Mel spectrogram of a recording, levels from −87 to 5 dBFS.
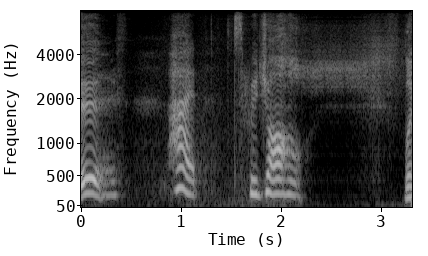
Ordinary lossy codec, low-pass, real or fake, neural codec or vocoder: none; none; fake; codec, 16 kHz, 0.5 kbps, X-Codec, HuBERT features, trained on LibriSpeech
